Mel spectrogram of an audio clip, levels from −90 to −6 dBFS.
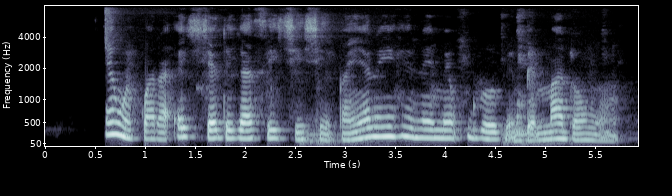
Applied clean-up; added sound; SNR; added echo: none; Thump, thud; 18 dB; reverberation time 1.2 s.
